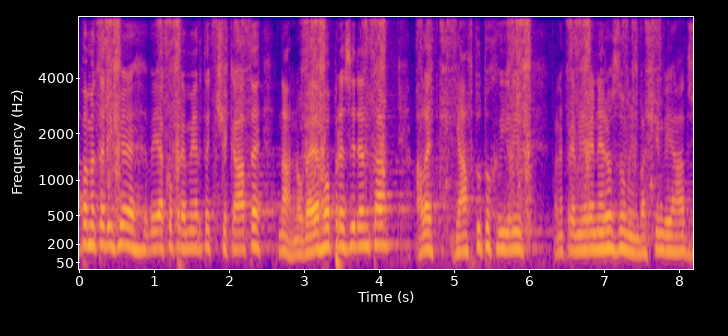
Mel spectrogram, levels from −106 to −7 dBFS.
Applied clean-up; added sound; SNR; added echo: none; Writing; 13 dB; none.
